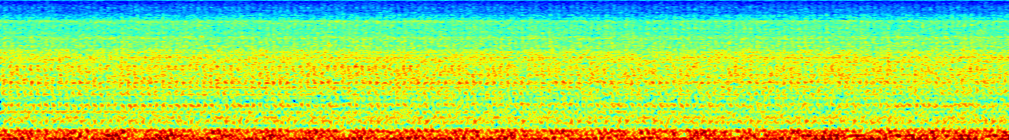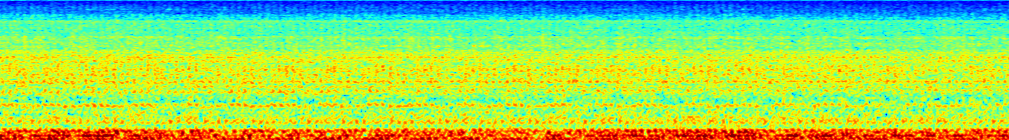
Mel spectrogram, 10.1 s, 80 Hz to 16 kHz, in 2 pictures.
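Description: GAST air compressor's 115-volt AC motor and pump running, compressing air into the tank: a steady hum with an even, rapid pulse from the pump.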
